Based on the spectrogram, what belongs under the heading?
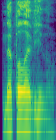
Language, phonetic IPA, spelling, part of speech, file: Russian, [nəpəɫɐˈvʲinʊ], наполовину, adverb, Ru-наполовину.ogg
- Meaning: 1. in half 2. by halves 3. partially, partly, half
